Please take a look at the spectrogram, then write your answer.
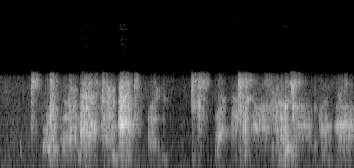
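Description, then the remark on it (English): A dog whimpers and yips in a rapid string of high, whiny cries, then lets out a few short barks after a brief pause, moderately loud with no talking. “So we talked about that particular passage, having to let my dogs out.”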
